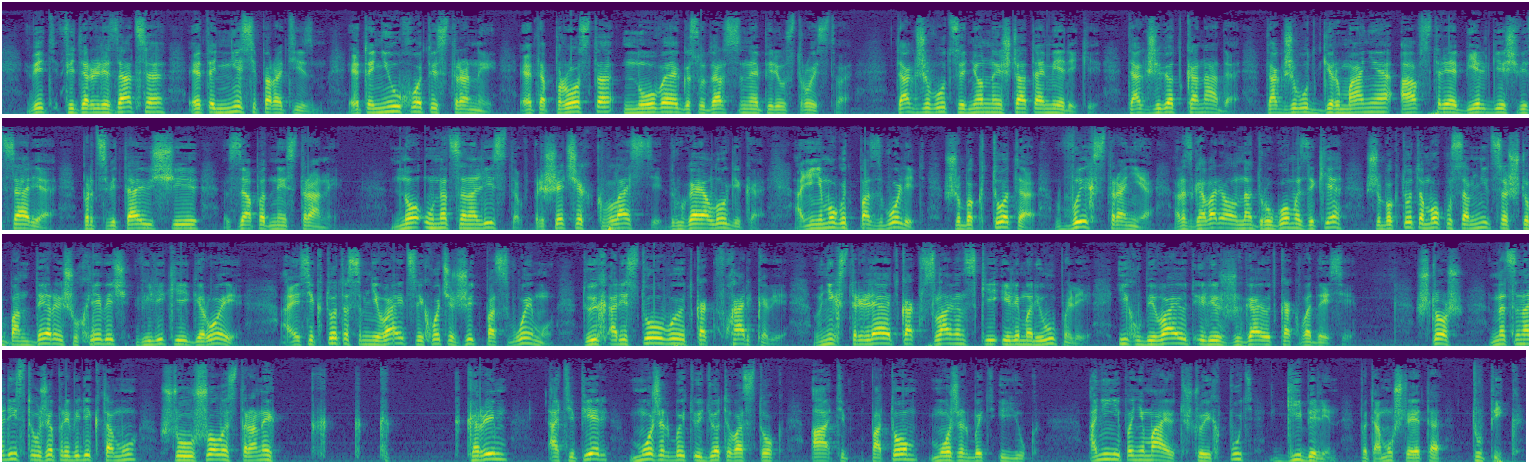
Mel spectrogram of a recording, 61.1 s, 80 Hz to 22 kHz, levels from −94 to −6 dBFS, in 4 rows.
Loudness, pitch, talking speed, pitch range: -17 LUFS, 145 Hz, 125 wpm, 130-160 Hz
